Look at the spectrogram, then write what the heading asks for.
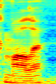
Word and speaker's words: Kamala: I love Kamala or Kamala I keep saying Kamala because Kamala Harris but it's pronounced Kamala um I think she's gonna be amazing in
